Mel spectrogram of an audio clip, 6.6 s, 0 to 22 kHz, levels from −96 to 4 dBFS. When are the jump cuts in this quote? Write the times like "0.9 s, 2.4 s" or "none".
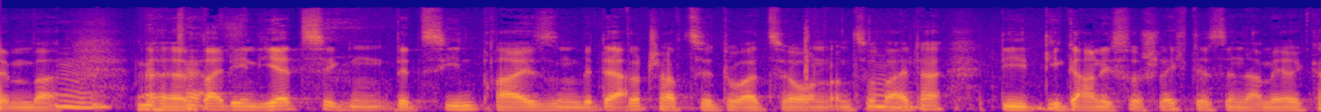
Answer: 2.0 s, 3.1 s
